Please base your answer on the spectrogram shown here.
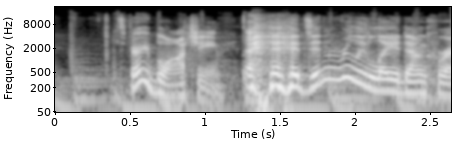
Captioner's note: laughs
